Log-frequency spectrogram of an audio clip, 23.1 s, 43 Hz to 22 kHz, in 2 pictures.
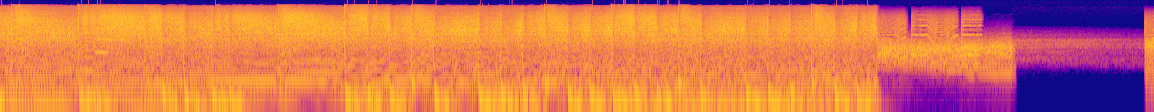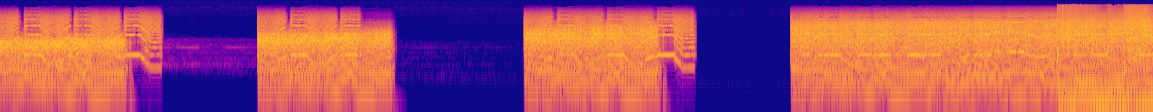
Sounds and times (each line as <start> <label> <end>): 0.0 sitar 3.8
0.0 modem 10.2
0.0 synth 13.2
